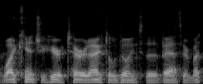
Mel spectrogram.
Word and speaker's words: pterodactyl: Why can't you hear a pterodactyl going to the bathroom?" A pterodactyl is not a dinosaur. But I do love this joke. But why, Will? Because the P is silent.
